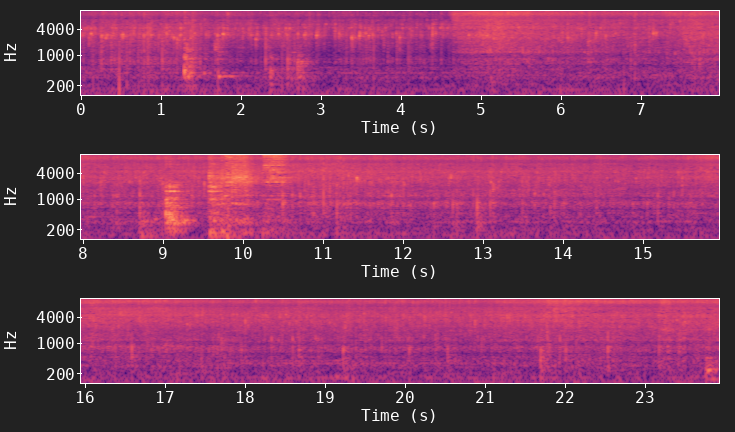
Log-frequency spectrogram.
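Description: Pabda fish fry in hot oil in a pan, a steady close hiss and sizzle throughout with brief louder spatters and stirring near the middle.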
